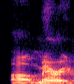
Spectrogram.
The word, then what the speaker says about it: Moehrig: Merrig, I think they pronounced it Merrig.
